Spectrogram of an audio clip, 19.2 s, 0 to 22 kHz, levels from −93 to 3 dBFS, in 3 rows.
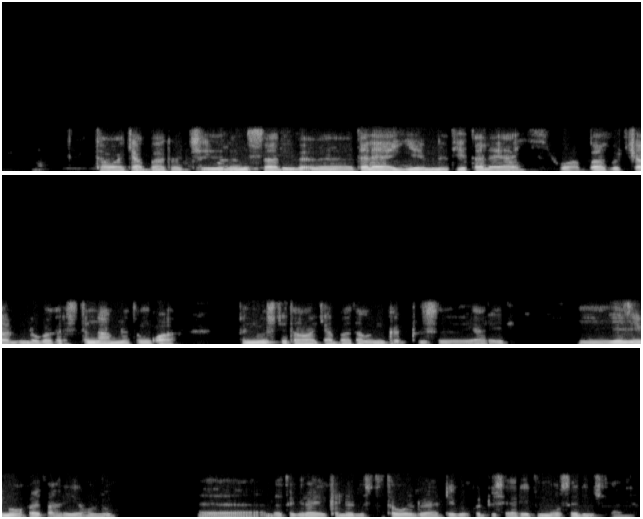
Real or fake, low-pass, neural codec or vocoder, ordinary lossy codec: real; 5.4 kHz; none; Opus, 32 kbps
